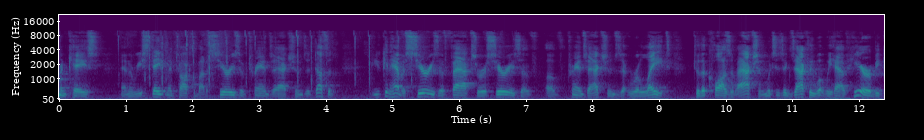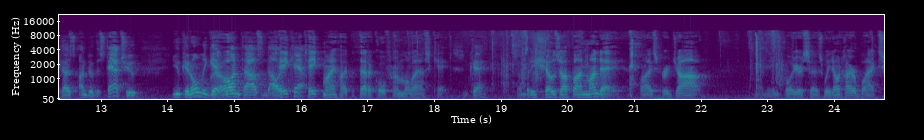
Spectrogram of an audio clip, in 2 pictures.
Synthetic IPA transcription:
mɨ̃nkʰeɪsɨ̃nðɨɹisteɪt̚mɨ̃ntʰɔksəbaʊɾɨsɪɹizʌv̥tʰɹ̥æ̃nzækʃɨ̃nzɨt̚d̥ʌzɨ̃nt̚ | jɨkɨ̃nɨvɨsɪɹizʌv̥fæk̚tsə˞ɨsɪɹizʌv̥ʌv̥tʰɹ̥æ̃nzækʃɨ̃nzðɨt̚ɹɪleɪtʰ | ɨðəkʰɔzʌvækʃɨ̃nwɨt͡ʃɨzɨɡzæk̚tˡliwʌt̚wiɨv̥hiɹbɨkʰʌzʌ̃ndə˞ðɨstæt͡ʃʉt̚ | jɨkɨ̃ɾ̃õʊ̃nliɡɛʔ̚wʌ̃nθaʊzn̩dɔlˠəkʰætʰeɪk̚maɪɦaɪpə̥θɛɾɨkl̩ˠfɹʌ̃mðəlæskʰḛɪsokʰeɪsʌ̰̃mbɑɾiʃoʊzʌpn̩mʌ̃ndeɪɨpʰl̥a̰ɪz̥fə˞ɨd͡ʒɑb̥̚ | ɨ̰̃nðiɨ̃mpʰl̥ɔɪə˞sɛzwiɾõʊ̃nthaɪə˞blæ̰ks

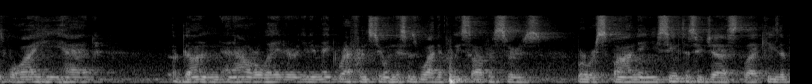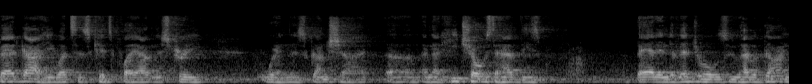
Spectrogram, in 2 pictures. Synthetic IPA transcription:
zwaɪiɨɾ | əɡʌ̃nɨ̃naʊə˞leɪɾə˞jɨdd̚meɪkɹɛfɹɨ̃nstʰɨə̃nðɪsɨzwaɪðɨpʰəlisɔfɨsə˞z | wə˞ɹɨspɑ̃ndɪ̃ŋjɨsĩmtʰɨsɨɡ̚d͡ʒɛst̚ˡlaɪkhizɨbæd̚ɡaɪiwʌtshɨz̥kʰɪdz̥pʰl̥eɪaʊɾn̩ðɨstɹ̥it̚ | wɨ̃nðəzɡʌ̃nʃɑt̚ | ɨ̃nðɨt̚hit͡ʃʰoʊz̥tʰɨɨvðiz | b̥æɾɪ̃ndɨvɪd͡ʒəwl̩ˠz̥hʉɨvəɡʌ̃n

